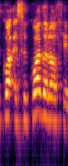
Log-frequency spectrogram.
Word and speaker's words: Guadalhorce: The Guadalhorce, is that how you pronounce that? Yes, it's the Guadalhorce Valley.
